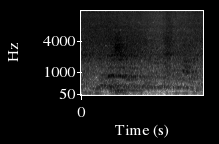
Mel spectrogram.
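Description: Steady hiss, typical of steam feeding the jacketed kettles of a steam-operated mawa (khoya) making machine.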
